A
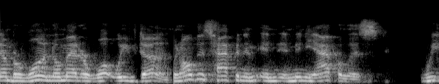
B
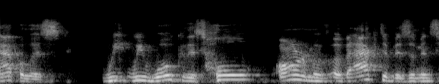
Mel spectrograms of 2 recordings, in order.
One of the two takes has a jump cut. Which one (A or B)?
A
